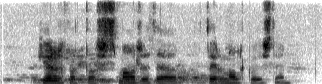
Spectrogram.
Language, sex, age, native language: Icelandic, male, 12, Icelandic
